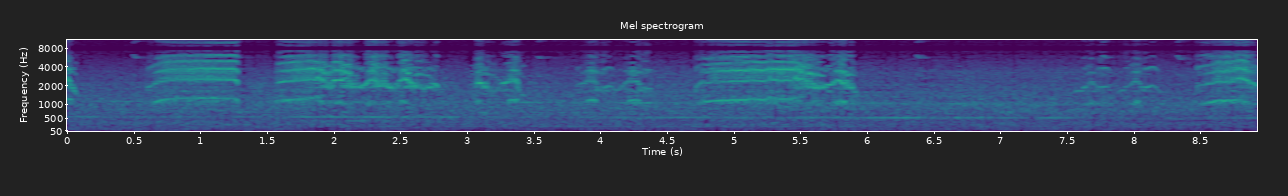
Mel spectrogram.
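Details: Morning feeding of peregrine falcons at Great Spirit Bluff nest cam, 21 June 2018; mixed harsh screams and quick broken chattering notes, calling irregular with a faint low hum beneath.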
